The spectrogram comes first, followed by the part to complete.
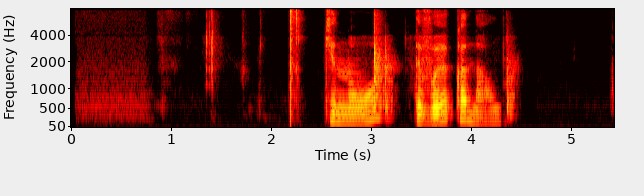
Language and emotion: Russian, neutral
